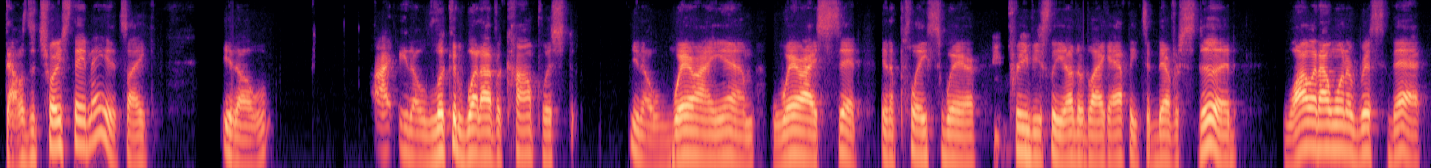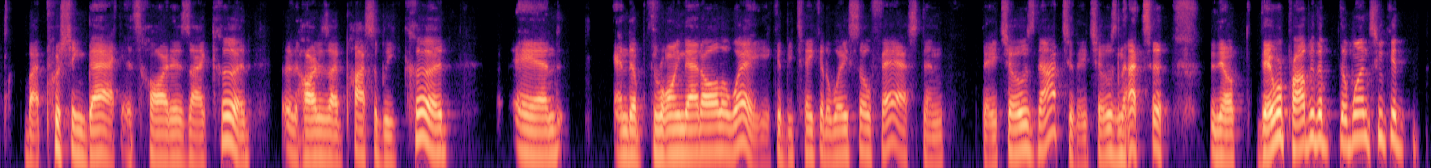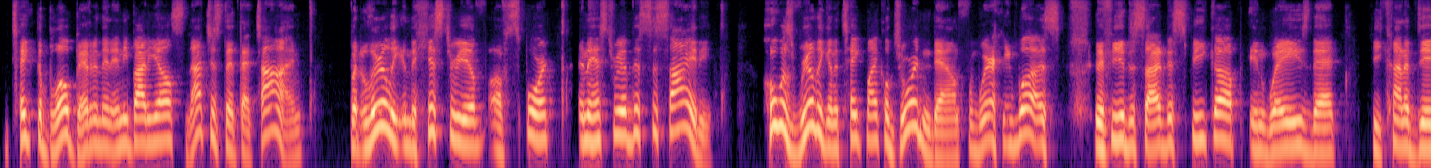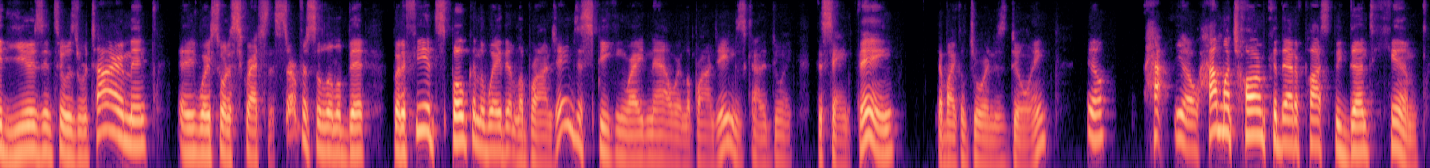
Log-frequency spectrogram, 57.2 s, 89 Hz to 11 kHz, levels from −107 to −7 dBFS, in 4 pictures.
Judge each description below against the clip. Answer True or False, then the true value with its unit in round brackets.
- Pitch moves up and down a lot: True (7.7 semitones)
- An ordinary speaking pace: False (210 wpm)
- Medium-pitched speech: True (150 Hz)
